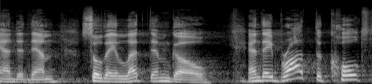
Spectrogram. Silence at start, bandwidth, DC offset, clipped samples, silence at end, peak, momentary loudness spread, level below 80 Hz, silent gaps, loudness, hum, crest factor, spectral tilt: 0 s; 16 kHz; under 0.1%; under 0.1%; 0 s; 0 dBFS; 9 LU; -60 dBFS; none; -17 LUFS; none; 18 dB; -4 dB/octave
